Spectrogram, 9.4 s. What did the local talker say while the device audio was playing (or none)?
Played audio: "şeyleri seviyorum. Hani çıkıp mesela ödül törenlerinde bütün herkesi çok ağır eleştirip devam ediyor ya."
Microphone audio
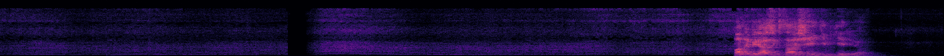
Bana birazcık daha şey gibi geliyor.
